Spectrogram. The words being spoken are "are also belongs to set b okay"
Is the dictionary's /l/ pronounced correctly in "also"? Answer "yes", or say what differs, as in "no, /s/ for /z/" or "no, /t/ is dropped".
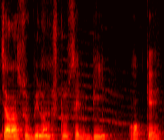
no, /l/ is dropped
